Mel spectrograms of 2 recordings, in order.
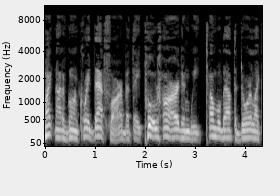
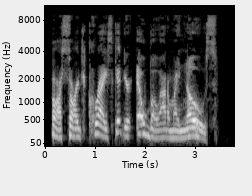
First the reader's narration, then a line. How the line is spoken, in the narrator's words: Huddy yelled in a muffled, furious voice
